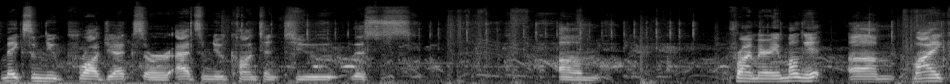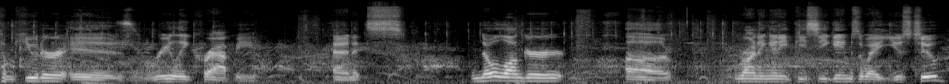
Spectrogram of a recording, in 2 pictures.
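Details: Stuttering in a male speaker who says he stutters a lot; word repetitions are heard in this stretch.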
